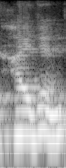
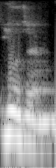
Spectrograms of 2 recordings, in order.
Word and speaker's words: Huygens: Some people pronounce it as Huygens. It is Huygens basically.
